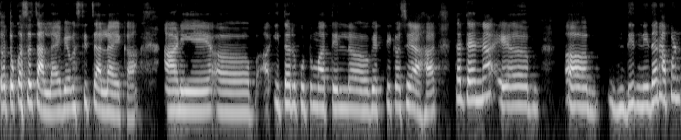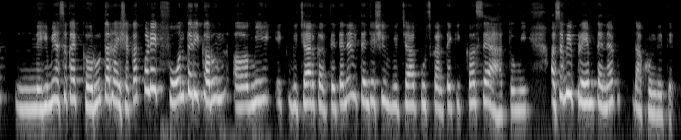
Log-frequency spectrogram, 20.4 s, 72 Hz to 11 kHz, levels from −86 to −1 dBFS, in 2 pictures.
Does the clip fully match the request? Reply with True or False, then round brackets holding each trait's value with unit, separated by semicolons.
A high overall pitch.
True (245 Hz)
